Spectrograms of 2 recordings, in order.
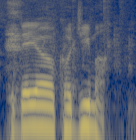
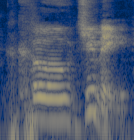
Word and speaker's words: Hideo Kojima: You want to say it for me? – Kojima. – I'm not even going to say it right. – Hideo Kojima. – There you go.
